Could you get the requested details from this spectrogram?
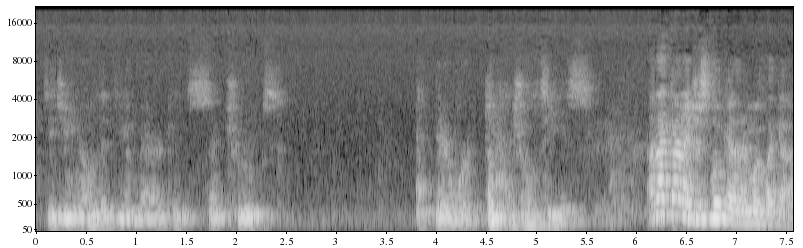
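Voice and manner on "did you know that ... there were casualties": intense. Retold or imitated. Cousin presses his conspiracy theory on a doubter, low and intense. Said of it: "looks at me really intensely and goes".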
